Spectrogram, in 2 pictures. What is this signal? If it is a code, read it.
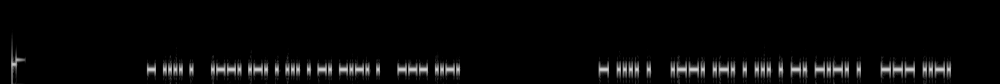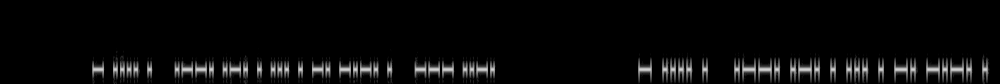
Morse code, heard as a keyed tone, about 37 wpm, 700 Hz. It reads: THE PRESENCE OF THE PRESENCE OF THE PRESENCE OF THE PRESENCE
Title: Speed-Racing - Sets of 3 Words 30wpm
